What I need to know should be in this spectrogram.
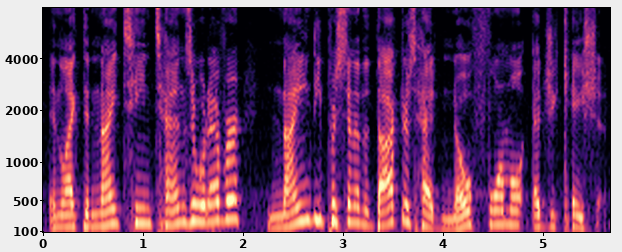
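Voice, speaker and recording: A man's voice: high-pitched, lively intonation, fairly quick, no room sound. A man whose first language is Greek, co-hosting a comedy history podcast in a rambling, casual way, often stumbling over words. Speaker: podcast co-host.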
